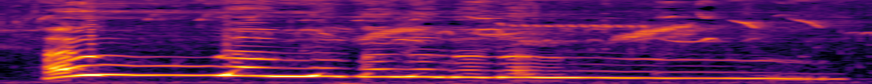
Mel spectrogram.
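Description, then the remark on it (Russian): A wolf in a forest lets out a single long, plaintive howl, loud, its pitch sliding slowly downward for nearly three seconds before cutting off. No one speaks. “Олень гулял по лесу и вдруг слышит жалобный вой.”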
